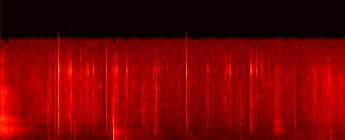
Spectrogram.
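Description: Fishing line being worked in the fingers as a knot joining fly-line backing to a running line is pulled tight: a short rustle at the start, light scattered ticks of line and hands, and one sharp snap a little over two seconds in.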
